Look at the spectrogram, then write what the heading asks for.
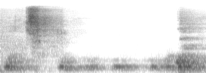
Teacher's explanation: with the glottalized C wedge, it's that ch, the harder sound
